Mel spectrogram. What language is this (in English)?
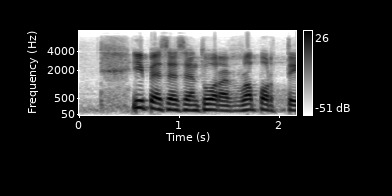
Finnish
